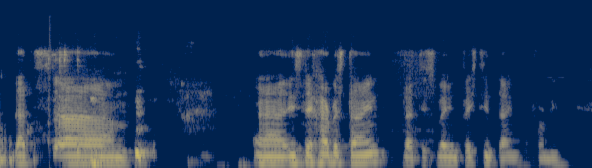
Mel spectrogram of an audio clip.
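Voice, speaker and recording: A man with a Spanish accent speaks fairly slowly at a medium pitch, with ordinary pitch variation. His loudness swings widely, and he pauses long and often. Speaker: winemaker. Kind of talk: panel discussion. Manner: halting.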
